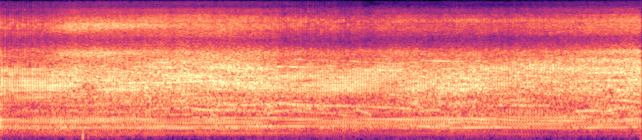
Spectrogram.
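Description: Three-wheeled motorcycle engine running and being revved, its pitch wavering about four seconds in.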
